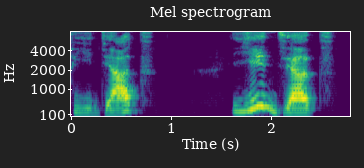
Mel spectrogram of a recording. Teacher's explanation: Let's have a look at the spelling of the word ЕДЯТ /yedyat/, which is Russian for "are eating" The first sound is /ye/, then we have /d/, then goes /ya/ and /t/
